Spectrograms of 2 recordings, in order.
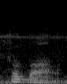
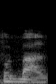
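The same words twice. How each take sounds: First: The vowel in 'ball' sounds like 'aw'. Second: The vowel in 'ball' sounds like 'ah'. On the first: The speaker calls it right. "A nya berubah jadi O" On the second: The speaker calls it wrong. "bukan football"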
